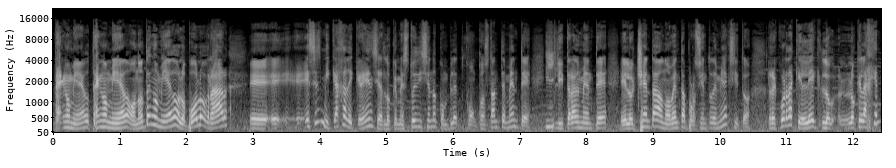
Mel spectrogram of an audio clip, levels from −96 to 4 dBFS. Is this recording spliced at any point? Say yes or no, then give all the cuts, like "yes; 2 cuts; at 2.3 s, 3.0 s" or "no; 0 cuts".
yes; 1 cut; at 7.5 s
